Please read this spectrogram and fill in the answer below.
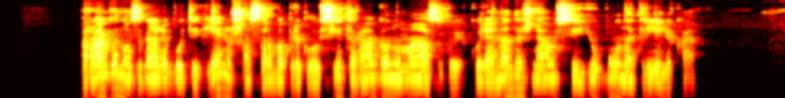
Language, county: Lithuanian, Telšiai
